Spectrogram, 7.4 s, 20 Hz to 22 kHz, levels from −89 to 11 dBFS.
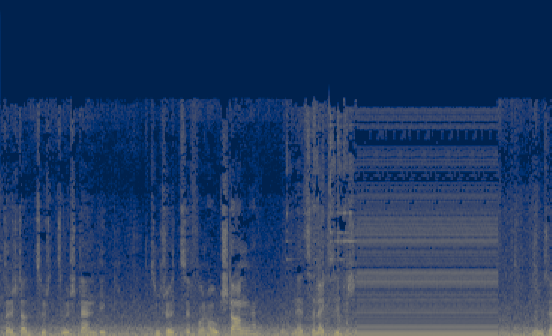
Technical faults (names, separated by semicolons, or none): system hang loop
